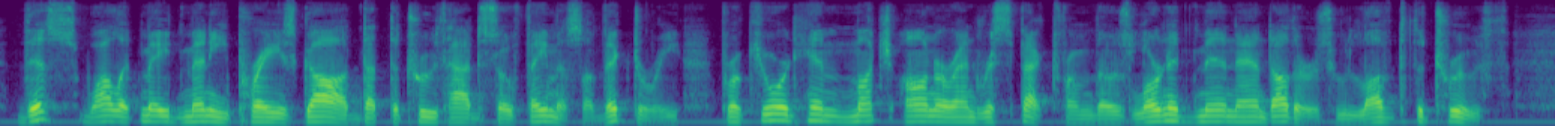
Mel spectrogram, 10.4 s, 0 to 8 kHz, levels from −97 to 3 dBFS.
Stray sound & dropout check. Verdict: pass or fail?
pass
